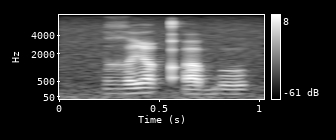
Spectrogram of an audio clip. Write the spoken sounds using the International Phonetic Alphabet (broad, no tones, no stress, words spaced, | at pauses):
ʁiqʼɯbu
